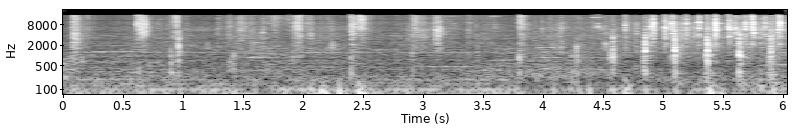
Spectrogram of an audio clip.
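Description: Footsteps on tiled paving, a string of irregular light taps, over a steady low rumble.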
